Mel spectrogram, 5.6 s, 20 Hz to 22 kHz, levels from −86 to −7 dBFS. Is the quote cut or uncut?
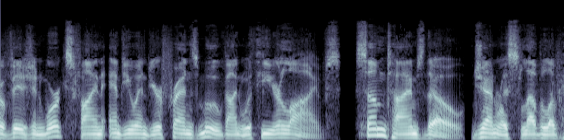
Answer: cut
